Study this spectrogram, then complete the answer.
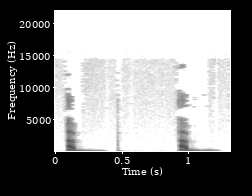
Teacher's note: Pressing the 2 lips together and releasing them produces the letter ba.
